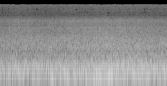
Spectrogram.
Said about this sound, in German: ich spüre den Wind und ich höre, wie die Wellen gegen die Felsen schlagen und spüre die Sonne auf meiner Haut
